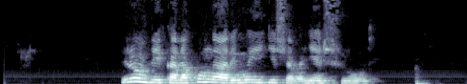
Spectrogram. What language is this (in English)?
Kinyarwanda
